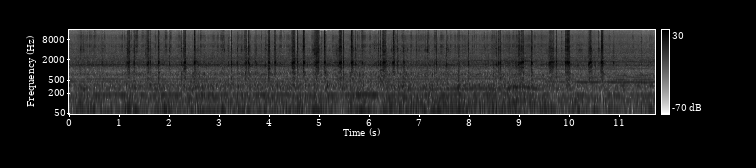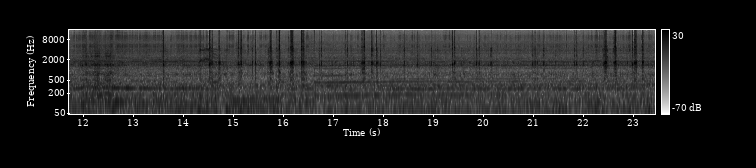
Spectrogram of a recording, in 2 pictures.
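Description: Water churns and splashes behind a boat.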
